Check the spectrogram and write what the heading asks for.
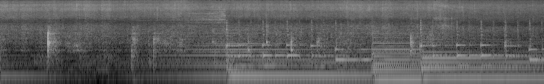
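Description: Wooden spatula stirring and scraping paneer bhurji around a ceramic-coated frying pan as it fries, with scattered scrapes against the pan. Soft background music with held notes comes in about halfway through.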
